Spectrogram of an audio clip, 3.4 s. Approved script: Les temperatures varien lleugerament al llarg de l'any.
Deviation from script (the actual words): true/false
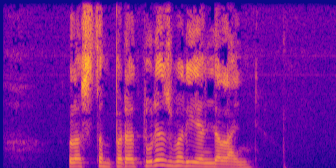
true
